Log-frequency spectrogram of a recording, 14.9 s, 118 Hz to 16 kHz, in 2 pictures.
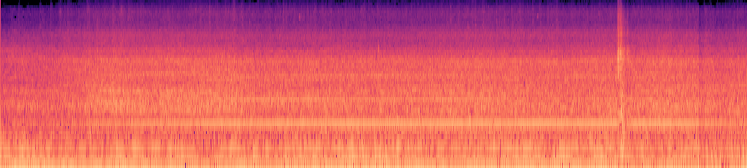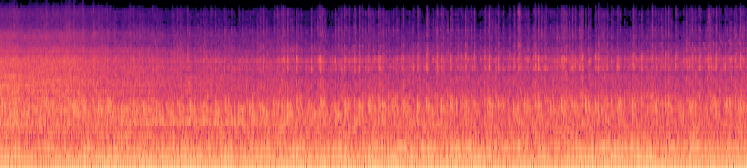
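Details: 1933 Ford Factory Five hot rod coupe, Ford 302 V8 with AOD automatic, 586 miles, started without touching the gas, water temperature 150, oil 50. Deep, even V8 burble at steady idle with no knocks or misses: normal idle.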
